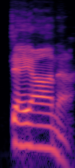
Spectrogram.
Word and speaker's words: Daijana: Or it's Daijana. Daijana. Yeah. Like spending a day on a beach.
